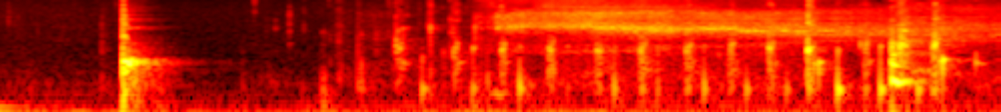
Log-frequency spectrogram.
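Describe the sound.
A radio sound-effects artist imitates a champagne cork with a single loud, hollow mouth pop, then follows with a crackling, hissing fizz made by mouth that grows and sputters for a few seconds. No speech.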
